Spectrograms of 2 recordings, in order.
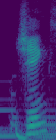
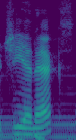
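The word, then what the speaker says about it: GN-X: on the high grade jinx or gnx depending on your pronunciation um it came in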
